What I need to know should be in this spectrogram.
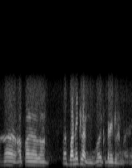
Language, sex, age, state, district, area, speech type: Tamil, male, 60+, Tamil Nadu, Madurai, rural, conversation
